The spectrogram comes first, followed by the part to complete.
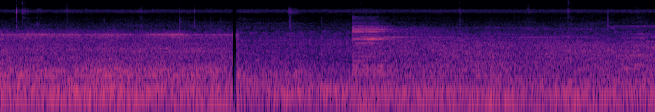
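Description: Steady low background rumble, with a click just past two seconds and a brief high-pitched chirp about three and a half seconds in.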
